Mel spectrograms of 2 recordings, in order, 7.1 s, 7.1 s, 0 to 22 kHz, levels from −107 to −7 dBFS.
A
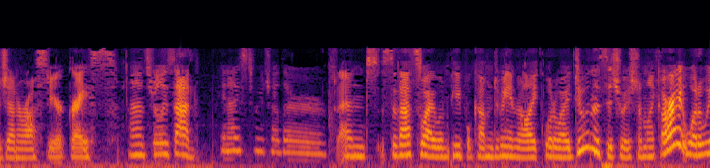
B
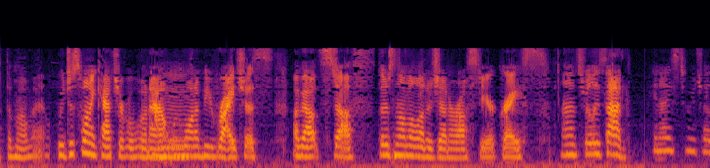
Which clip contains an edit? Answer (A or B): A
